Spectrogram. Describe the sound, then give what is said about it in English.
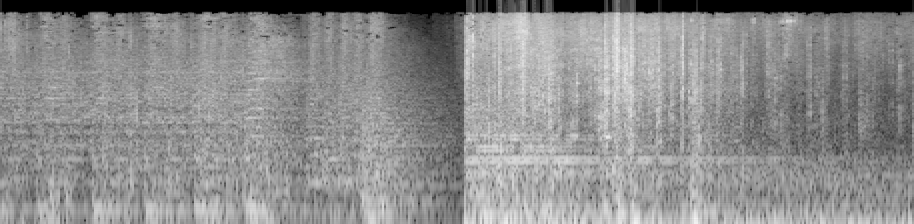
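A low, steady rumble builds, then a giant city bell crashes down onto the city guard with a sudden, loud crash and shatters into dozens of pieces, followed by a sustained roar of debris and a faint metallic ringing underneath. “The Rulzhaven Bell crashes down to Earth, killing the city guard as it shatters into dozens of pieces.”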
